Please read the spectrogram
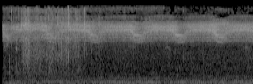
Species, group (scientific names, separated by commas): Neotibicen winnemanna, Cicadidae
